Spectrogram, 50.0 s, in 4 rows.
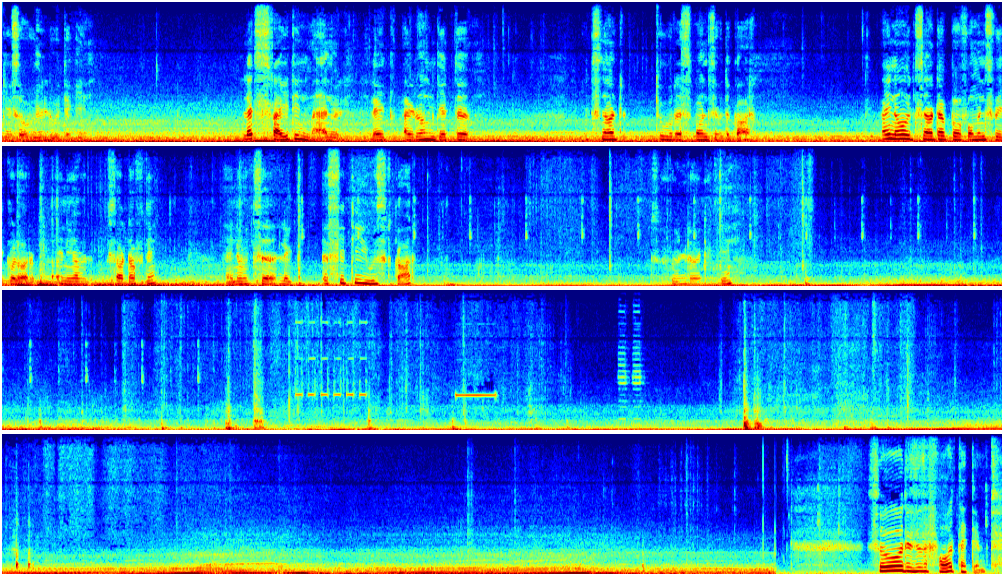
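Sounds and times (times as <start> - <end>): car engine and road noise: 0.0 - 50.0
short electronic beeps: 28.6 - 29.6, 30.6 - 31.2.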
